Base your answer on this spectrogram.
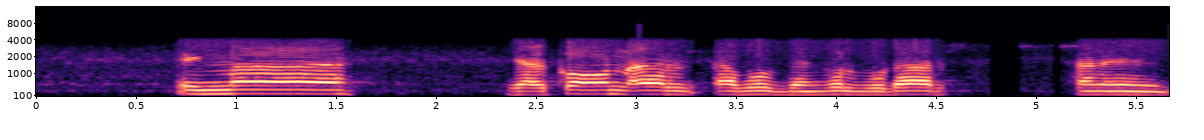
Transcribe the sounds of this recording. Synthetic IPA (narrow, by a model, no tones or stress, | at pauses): eɲma | d͡ʒʱakʰɔnaɾabɔɾbɛŋɡɔlbuɖaɾ | kʰanɛ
